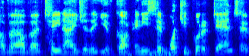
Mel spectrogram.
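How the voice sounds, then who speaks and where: A man with an Australian accent talks at a very fast pace. His pitch is fairly high. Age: 60s. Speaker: psychic medium. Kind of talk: interview. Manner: animated.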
